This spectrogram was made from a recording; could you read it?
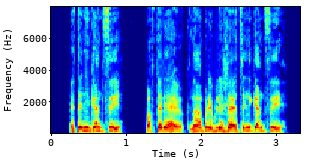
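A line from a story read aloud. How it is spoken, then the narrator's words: Pilot yelling over radio. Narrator (Russian): заорал какой-то пилот МКП на общем канале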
